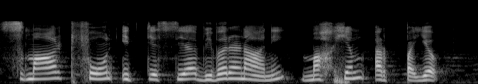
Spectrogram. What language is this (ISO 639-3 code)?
san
